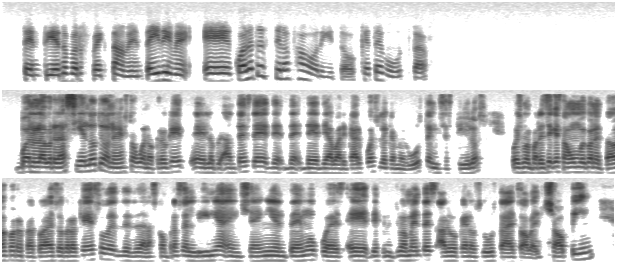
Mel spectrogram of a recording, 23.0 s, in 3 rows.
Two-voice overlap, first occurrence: none

